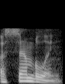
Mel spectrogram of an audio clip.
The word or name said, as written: assembling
